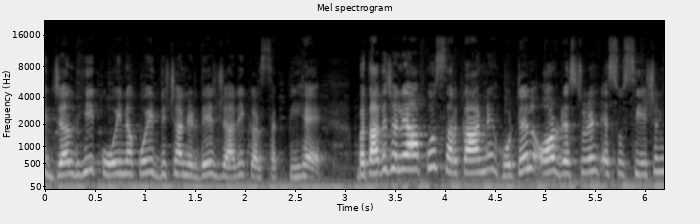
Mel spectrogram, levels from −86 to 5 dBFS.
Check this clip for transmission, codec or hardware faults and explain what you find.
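No transmission or hardware faults are audible here.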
